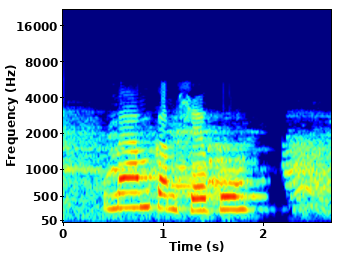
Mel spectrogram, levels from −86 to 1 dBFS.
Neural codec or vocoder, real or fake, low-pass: none; real; 5.4 kHz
